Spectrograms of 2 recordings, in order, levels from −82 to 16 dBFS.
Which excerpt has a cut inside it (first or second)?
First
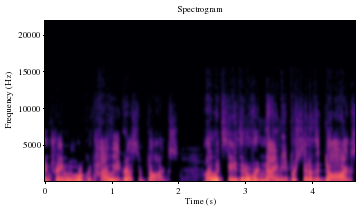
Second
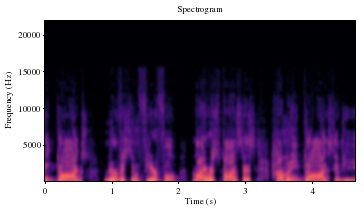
first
